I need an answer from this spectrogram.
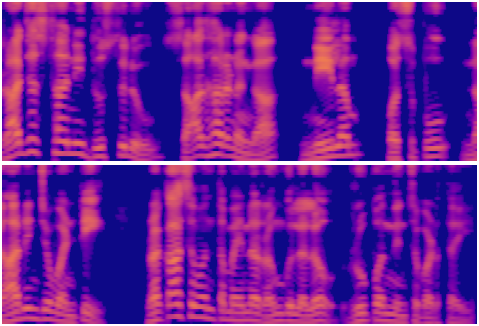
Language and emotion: Telugu, neutral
